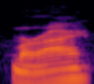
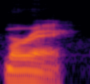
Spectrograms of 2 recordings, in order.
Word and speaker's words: Marais: Mirai at this point Marais Mirai Marais there we go I always mispronounced that town in the meantime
